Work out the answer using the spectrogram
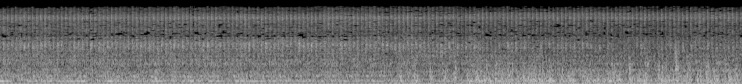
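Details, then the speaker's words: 2009 Mitsubishi L300 power-steering pickup, with the engine bay shown during a sale walkaround: even diesel clatter at a steady idle with no misses or speed hunting, so the engine is idling normally. "Untuk bagian mesin, silakan amati sendiri. Untuk suara mesin, suara saya mungkin akan terdengar berisik bercampur dengan suara mesin, saya akan diam sejenak agar Anda bisa mendengarkan."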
